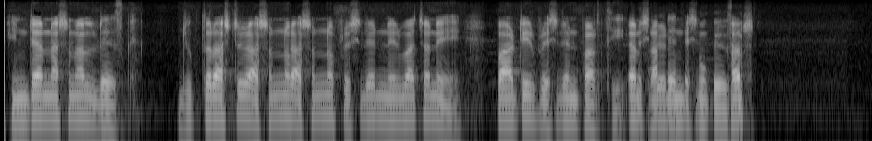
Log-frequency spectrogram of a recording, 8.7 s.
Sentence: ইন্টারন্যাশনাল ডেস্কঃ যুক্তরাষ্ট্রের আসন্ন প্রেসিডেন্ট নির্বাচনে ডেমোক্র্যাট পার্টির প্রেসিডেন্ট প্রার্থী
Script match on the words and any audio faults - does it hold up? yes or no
no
